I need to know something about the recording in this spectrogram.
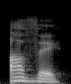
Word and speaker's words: avaient: And then you saw probably that we've got also here A-V-A-I-E-N-T, but then you pronounce it avait.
